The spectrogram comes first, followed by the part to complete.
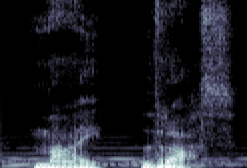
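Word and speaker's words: Maedhros: is pronounced something like Myas with the accent on the first syllable and a voiced th as in bother there upon or loathe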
